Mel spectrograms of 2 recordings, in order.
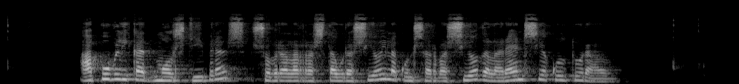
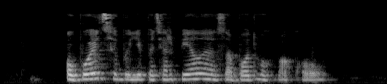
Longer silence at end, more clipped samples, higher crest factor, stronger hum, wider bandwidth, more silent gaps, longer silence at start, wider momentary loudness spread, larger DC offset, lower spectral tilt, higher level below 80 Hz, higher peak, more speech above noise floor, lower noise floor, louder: first, 1.25 s vs 0.6 s; neither; about the same, 20 dB vs 20 dB; neither; about the same, 11.5 kHz vs 11.5 kHz; neither; first, 0.8 s vs 0.65 s; second, 8 LU vs 13 LU; neither; about the same, -3.5 dB/octave vs -4 dB/octave; about the same, -70 dBFS vs -68 dBFS; about the same, -6 dBFS vs -6 dBFS; first, 52 dB vs 44 dB; first, -77 dBFS vs -68 dBFS; about the same, -25 LUFS vs -24 LUFS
